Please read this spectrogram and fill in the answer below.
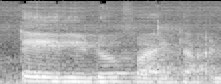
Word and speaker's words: Pteridophyta: See here, P is a silent, so pronounce it as a Pteridophyta.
